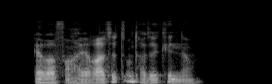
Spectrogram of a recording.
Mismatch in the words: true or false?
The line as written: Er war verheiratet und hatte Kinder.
false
